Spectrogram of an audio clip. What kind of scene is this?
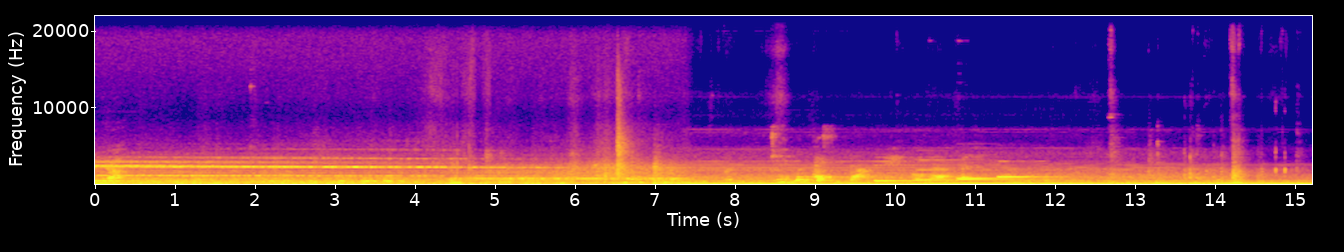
subway train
